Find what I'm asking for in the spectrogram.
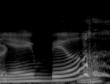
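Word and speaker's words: Miéville: Mieville.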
